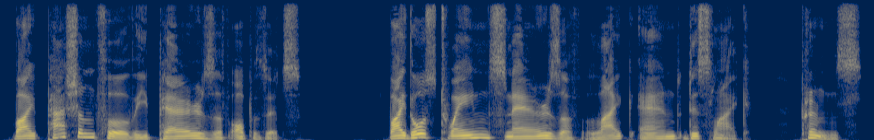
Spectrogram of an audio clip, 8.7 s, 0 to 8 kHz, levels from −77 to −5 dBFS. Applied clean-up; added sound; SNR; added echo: none; none; none; none.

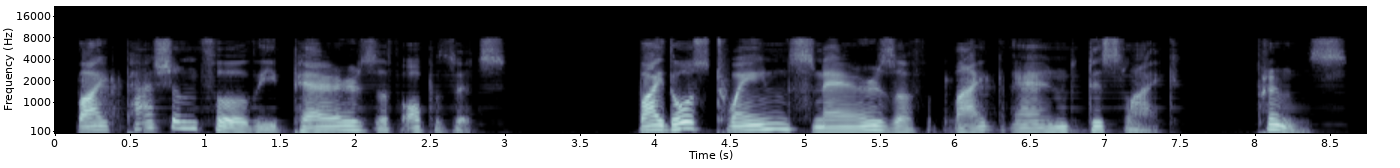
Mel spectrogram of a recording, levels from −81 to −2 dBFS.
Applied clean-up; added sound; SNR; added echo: neural mask model DeepFilterNet 3.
